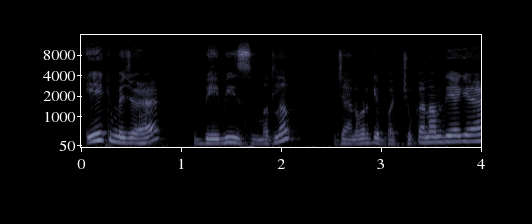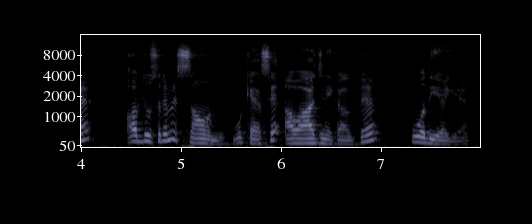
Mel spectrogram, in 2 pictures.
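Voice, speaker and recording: A man teaching an English revision lesson in Hindi, who asks questions and answers them himself and slows down to spell words letter by letter. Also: fairly high pitch, big pitch swings.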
